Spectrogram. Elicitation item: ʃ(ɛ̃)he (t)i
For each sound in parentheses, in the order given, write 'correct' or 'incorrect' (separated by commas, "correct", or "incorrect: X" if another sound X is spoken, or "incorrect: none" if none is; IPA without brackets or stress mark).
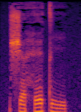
incorrect: ɛ, correct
